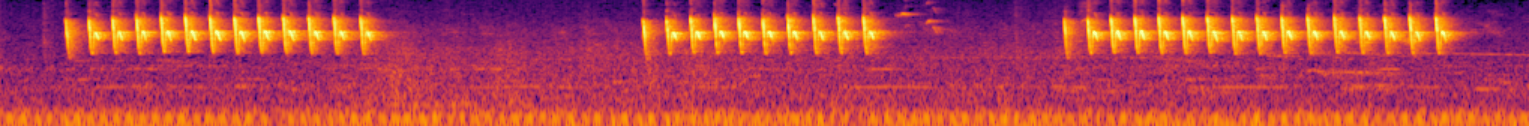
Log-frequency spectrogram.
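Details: Bar-winged prinia, known locally as ciblek, singing the 'kristal tembakan pedas' style used as a master song for training songbirds: three bursts of rapid, evenly repeated sharp chirps, about eight per second, each burst lasting about two seconds, over a steady low hum.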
